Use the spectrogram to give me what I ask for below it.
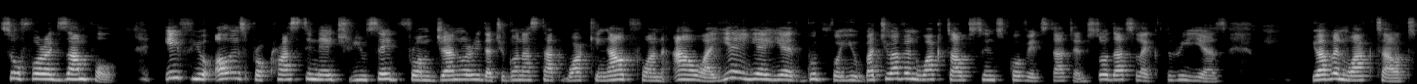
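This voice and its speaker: A woman with a fairly high pitch and an African accent, at a moderate pace with ordinary pitch variation. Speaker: life coach. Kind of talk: livestream talk. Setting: live stream. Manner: halting.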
